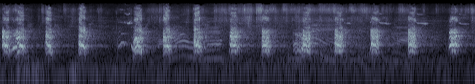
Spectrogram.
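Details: Barking dog used as a distraction while a nearly nine-month-old dog trains at a dog school. Single loud barks come about every half second to second, fairly evenly spaced, with a faint whine between a few of them.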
